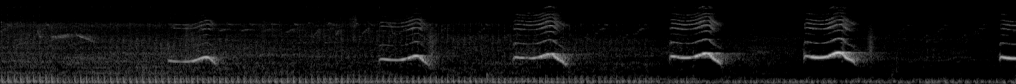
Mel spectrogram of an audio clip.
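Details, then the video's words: Goats, some eating grass, give short, high, nasal bleats that rise then level off, repeated every couple of seconds over a low engine hum. "Some goats are eating grass and some are making noise"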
